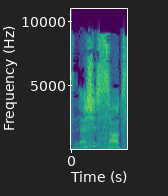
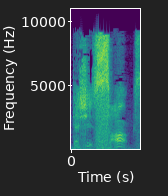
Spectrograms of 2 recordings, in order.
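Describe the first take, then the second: First: Said in the usual way. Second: Slow, drawn-out disgust. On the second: Real, not acted. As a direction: drag it out, grossed out. Disgusted verdict on the cereal.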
